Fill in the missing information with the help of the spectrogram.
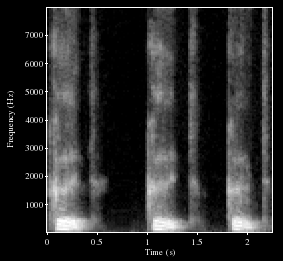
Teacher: Esse u lá do fundo da garganta, bem curto, bem rápido.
